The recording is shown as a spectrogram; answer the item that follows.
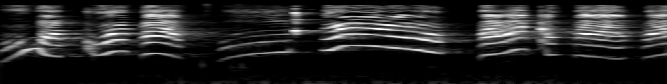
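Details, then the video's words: Green parrot giving a continuous run of bright, harmonic, arched and swooping notes. The phrases sound almost speech-like, with brief pauses between them and a faint low hum underneath. "Green Parrot Talking Natural Sounds"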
